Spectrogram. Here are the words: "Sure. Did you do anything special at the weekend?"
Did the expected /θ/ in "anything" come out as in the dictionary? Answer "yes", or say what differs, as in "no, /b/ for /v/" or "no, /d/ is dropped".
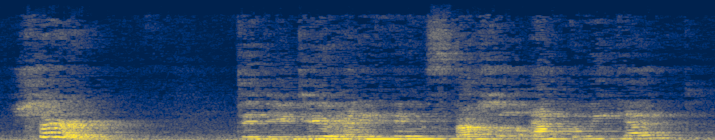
yes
